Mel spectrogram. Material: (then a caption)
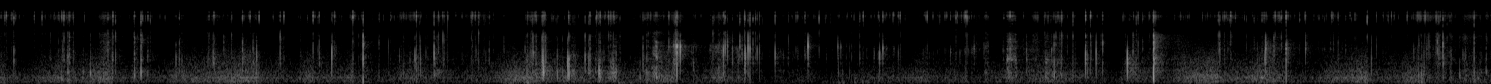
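Plastic. A small, sealed, puffy blue printed plastic sanitizing wipe sachet is squeezed and crumpled between fingertips and short nails. It gives a steady run of bright crinkles and crackles with short, sharp snaps, and almost no low end.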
